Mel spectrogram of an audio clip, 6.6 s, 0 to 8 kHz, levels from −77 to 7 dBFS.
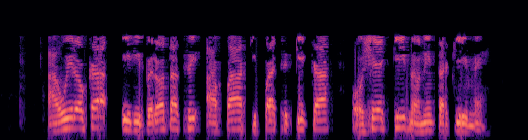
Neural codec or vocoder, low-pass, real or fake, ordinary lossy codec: none; 7.2 kHz; real; AAC, 16 kbps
